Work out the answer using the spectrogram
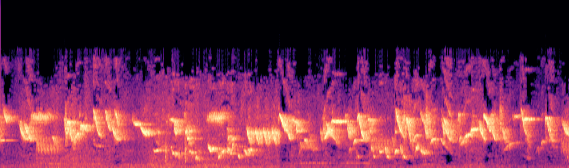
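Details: Song of a Black-throated canary (Serinus atrogularis), valued in the songbird hobby for its clear, loud, varied voice. A continuous bright, high warble mixes quick descending sweeps, trills and chirps, with a faint thin tone in the background.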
